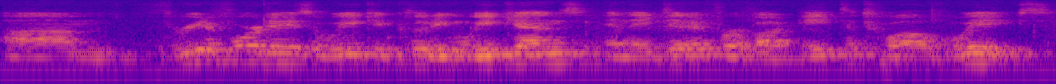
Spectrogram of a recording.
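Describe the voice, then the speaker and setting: A man is recorded with audible room echo and noticeable background noise. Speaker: college staff presenter. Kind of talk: conference presentation. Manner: soft-spoken.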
